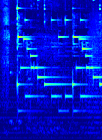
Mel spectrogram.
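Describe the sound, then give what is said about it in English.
An incoming FaceTime call rings on a phone as a bright, electronic ringtone melody of clear stepped notes. The notes sound in a repeating pattern at a steady, moderate level for about two seconds. “Oh, it's a FaceTime from my grandson in Colorado.”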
